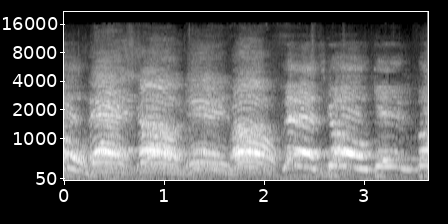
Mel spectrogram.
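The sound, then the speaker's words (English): A crowd of protesters outside the De l'Église metro station in Verdun, Montreal, chanting in unison about metro accessibility, their voices rising and falling in a steady, loud rhythm of repeated syllables, roughly two beats per second, with no single speaker standing out. “Thursday, June 19th, a group of protesters outside the De l'Église station in Verdun were raising awareness about accessibility in the metro system.”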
